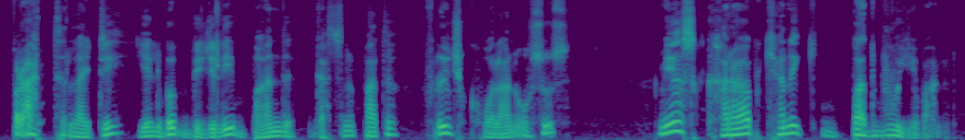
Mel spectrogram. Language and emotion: Kashmiri, disgusted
